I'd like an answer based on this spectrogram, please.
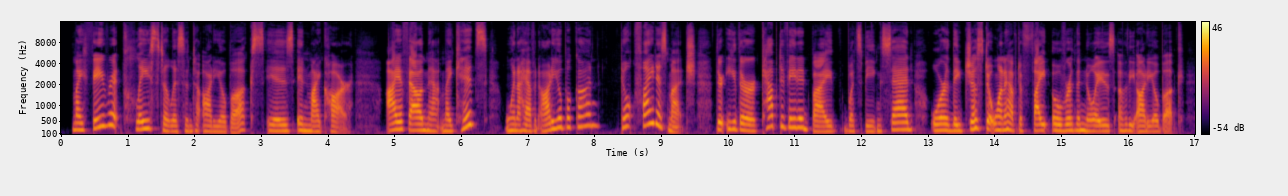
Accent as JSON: {"language": "English", "region": "Oklahoma", "country": "United States", "tie": "born or raised there", "moved": "yes", "said": "I grew up in Oklahoma and spent some time in different parts of the country"}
